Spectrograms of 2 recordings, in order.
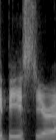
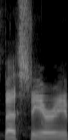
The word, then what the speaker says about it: bestiary: 655 and devons should be illegal I say beastiary I'm pretty sure the correct pronunciation is bestiary but oh God not that again I I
